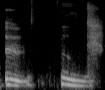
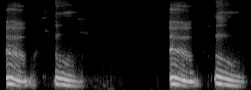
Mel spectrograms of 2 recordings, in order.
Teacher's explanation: It is called the closed back rounded vowel. To make this sound, your tongue is high in the mouth and at the back.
